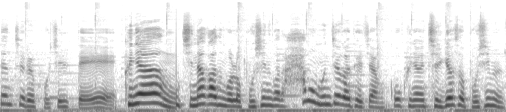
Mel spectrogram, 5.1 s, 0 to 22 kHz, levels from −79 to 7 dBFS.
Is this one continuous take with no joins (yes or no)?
no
